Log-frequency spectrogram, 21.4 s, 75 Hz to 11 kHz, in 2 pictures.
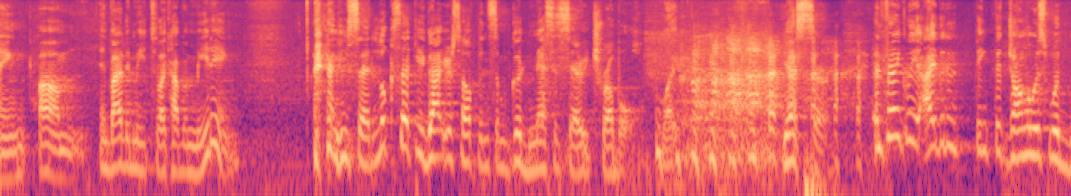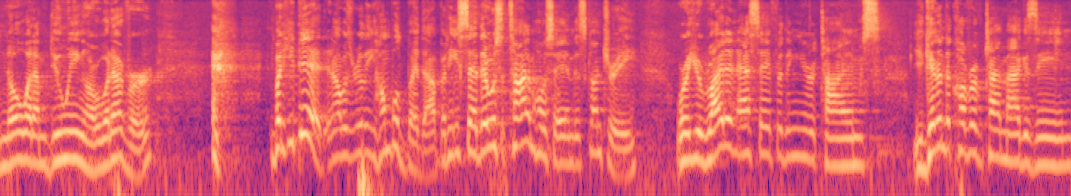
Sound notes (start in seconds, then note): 6.6 audience laughing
